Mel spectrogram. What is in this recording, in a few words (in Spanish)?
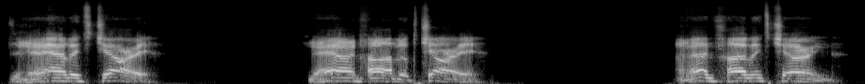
voz de hombre que diga, announcer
